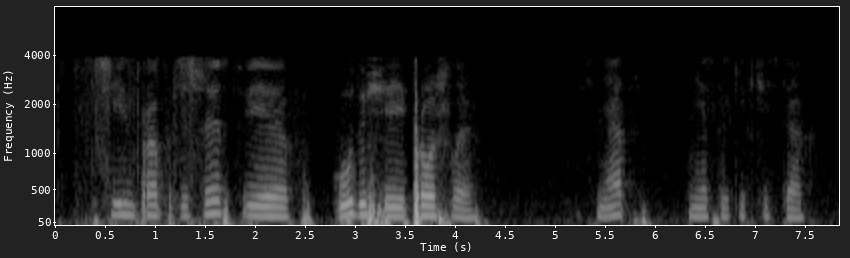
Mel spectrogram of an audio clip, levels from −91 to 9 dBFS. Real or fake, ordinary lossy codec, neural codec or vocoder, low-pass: real; AAC, 16 kbps; none; 7.2 kHz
